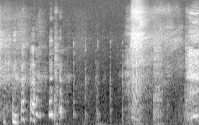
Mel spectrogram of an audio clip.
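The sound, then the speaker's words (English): Breathy sniffing: a few short nasal inhales early on, then two longer, louder rushes of air through the nose near the end, with no talking. “Don't sniff yours.”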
